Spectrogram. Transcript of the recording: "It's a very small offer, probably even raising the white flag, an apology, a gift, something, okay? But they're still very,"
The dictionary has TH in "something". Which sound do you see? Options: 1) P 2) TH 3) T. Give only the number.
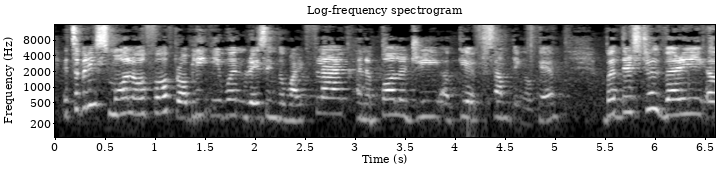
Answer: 3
